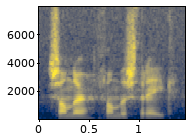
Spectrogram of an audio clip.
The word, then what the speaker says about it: Sander van de Streek: Okay, van der Streek, what's the correct pronunciation of your name? Sander van der Streek.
